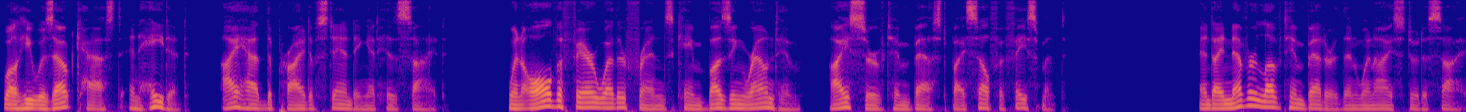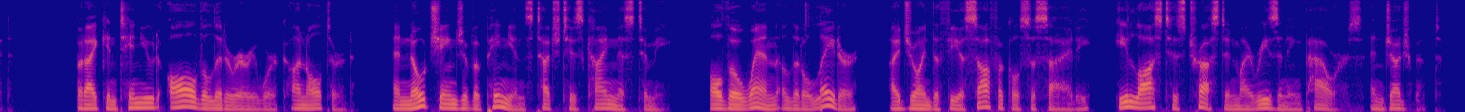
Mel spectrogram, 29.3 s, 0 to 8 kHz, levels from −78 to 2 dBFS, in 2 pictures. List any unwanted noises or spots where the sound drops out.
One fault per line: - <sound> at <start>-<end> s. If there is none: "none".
none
